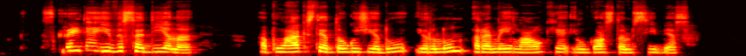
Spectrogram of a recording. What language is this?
Lithuanian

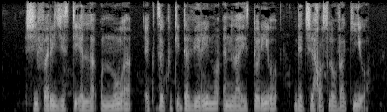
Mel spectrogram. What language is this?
Esperanto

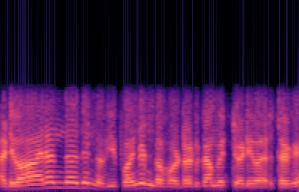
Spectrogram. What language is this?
Malayalam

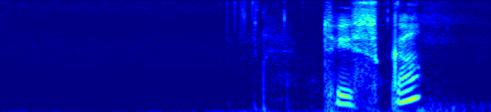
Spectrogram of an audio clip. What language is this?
Swedish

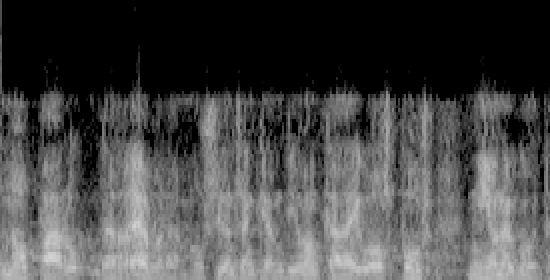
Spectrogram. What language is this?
Catalan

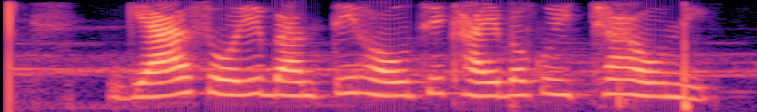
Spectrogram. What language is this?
Odia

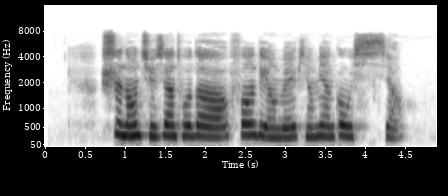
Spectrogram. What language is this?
Chinese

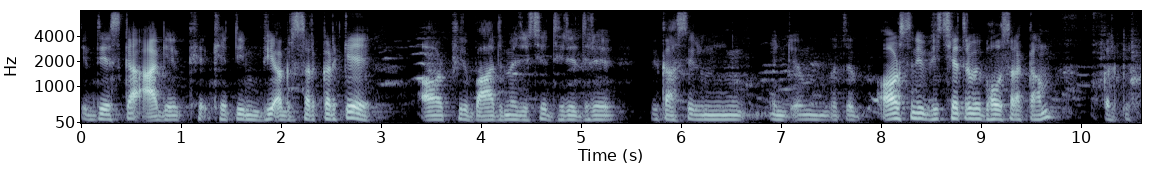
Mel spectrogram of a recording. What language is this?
Maithili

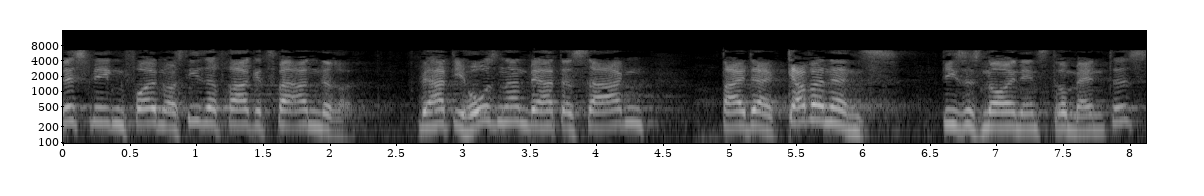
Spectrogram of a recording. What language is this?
German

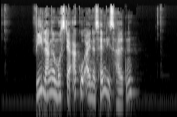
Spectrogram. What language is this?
German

